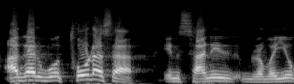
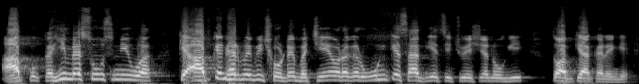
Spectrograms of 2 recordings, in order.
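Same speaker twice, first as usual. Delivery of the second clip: high-pitched, impassioned string of accusing questions; indignant reproach; 5 semitones higher than usual. Real, not acted. Commentator asks hotel owners about answering to Allah, indignant reproach. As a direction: challenge their conscience, pitch raised.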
